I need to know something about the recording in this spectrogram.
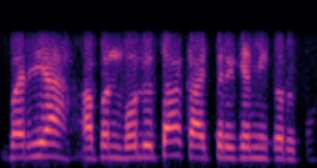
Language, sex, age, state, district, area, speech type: Marathi, male, 18-30, Maharashtra, Hingoli, urban, conversation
